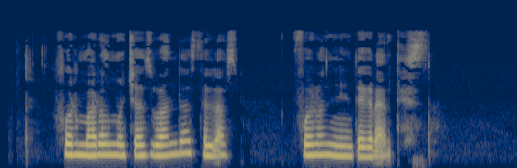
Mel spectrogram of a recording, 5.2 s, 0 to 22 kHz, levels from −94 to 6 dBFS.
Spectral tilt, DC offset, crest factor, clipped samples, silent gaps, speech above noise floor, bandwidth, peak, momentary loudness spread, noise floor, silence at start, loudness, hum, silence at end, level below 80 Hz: -5.5 dB/octave; under 0.1%; 18 dB; under 0.1%; none; 51 dB; 11.5 kHz; -6 dBFS; 13 LU; -73 dBFS; 0.6 s; -23 LUFS; none; 0.95 s; -70 dBFS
